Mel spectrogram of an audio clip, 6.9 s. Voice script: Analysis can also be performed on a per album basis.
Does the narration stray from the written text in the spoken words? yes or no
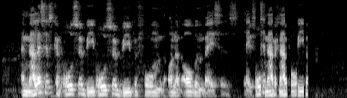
yes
